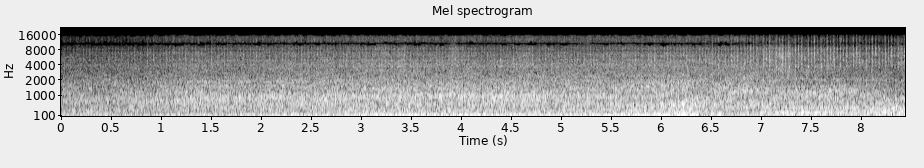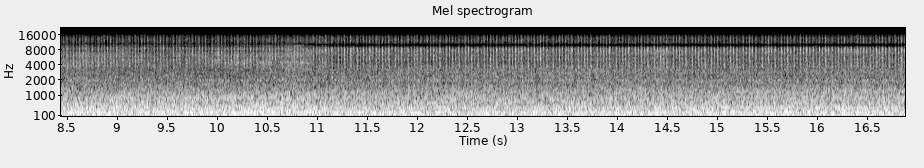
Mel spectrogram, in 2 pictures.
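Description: Ford 3.5 EcoBoost twin-turbo V6 idling steadily, heard close up in the engine bay. Its tone shifts about seven seconds in as the listening point moves toward the back of the engine.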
